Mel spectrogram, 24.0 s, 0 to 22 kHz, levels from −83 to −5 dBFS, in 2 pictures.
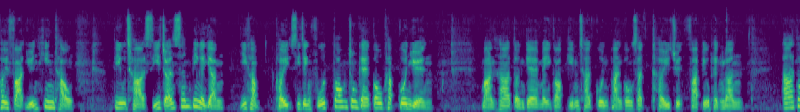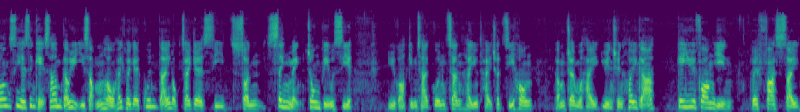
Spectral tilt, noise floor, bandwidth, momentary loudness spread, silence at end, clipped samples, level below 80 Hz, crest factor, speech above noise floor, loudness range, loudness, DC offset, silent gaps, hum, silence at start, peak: -4.5 dB/octave; -50 dBFS; 14.5 kHz; 7 LU; 0 s; under 0.1%; -64 dBFS; 16 dB; 29 dB; 3 LU; -22 LUFS; under 0.1%; none; none; 0 s; -8 dBFS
